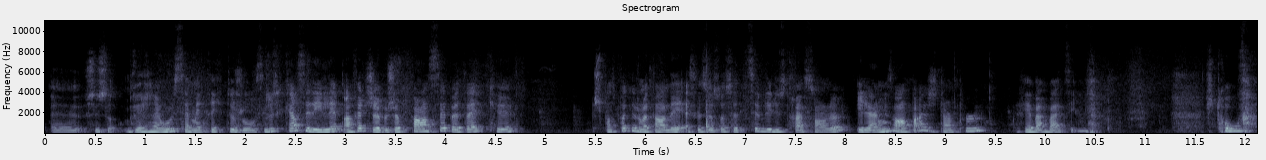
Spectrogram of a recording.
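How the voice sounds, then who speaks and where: A woman's voice: fairly low pitch, lo-fi sound, a little hiss or hum. A tired woman with a Quebec French accent chatting hesitantly at home in a casual book vlog, with many fillers. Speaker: book vlogger.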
